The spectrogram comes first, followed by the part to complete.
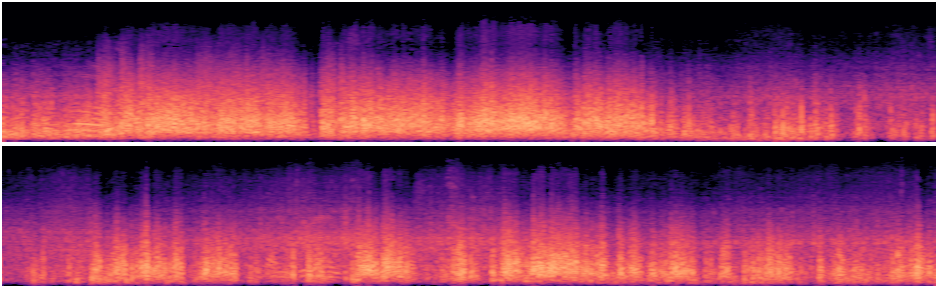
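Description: Strong gusty wind buffeting the microphone, blowing snow across the ground. The gusts are heaviest in the first few seconds, ease briefly about halfway through, then pick up again.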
